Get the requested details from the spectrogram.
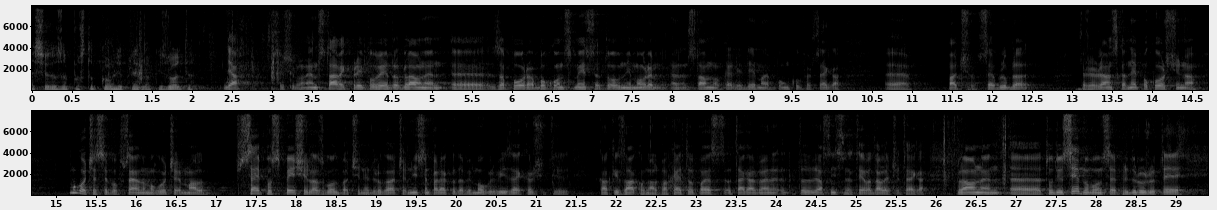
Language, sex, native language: Slovenian, male, Slovenian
